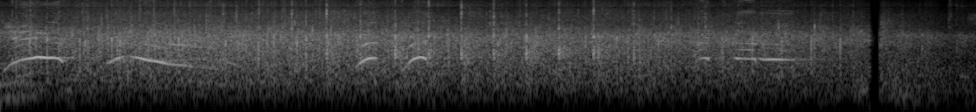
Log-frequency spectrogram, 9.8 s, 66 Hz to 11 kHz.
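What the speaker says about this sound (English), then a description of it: "would you please stand so we can recognize you and give you a round of applause?" A graduation ceremony crowd for the Minford Class of 2024 applauds the teachers with loud, continuous clapping. Rising whoops and cheers cut through the clapping now and then, and one sharp knock is heard near the end.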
